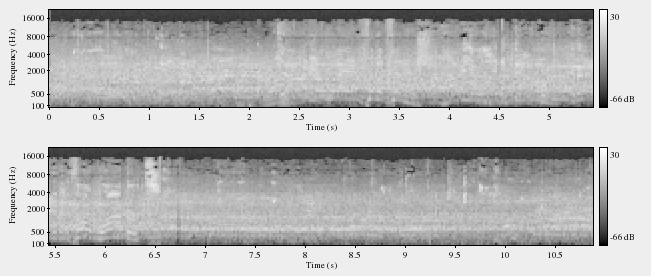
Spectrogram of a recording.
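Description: Basketball bouncing on a hardwood court over a steady arena crowd, with the crowd cheering about halfway through as the home team scores.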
